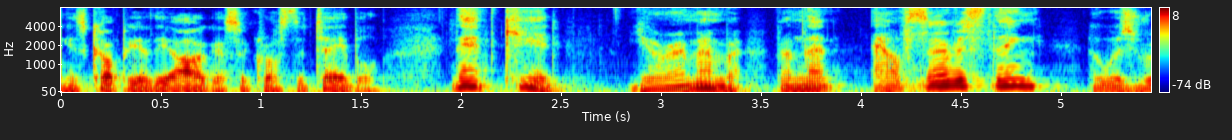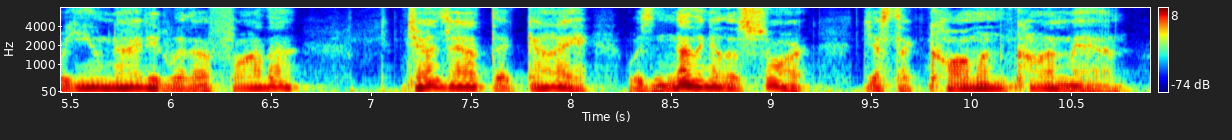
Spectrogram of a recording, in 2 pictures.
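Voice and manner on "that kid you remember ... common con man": put-on a light young gentleman voice, a touch higher; lightly voiced Roger. A narrator's reading. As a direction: gossip over breakfast, lightly voiced.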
